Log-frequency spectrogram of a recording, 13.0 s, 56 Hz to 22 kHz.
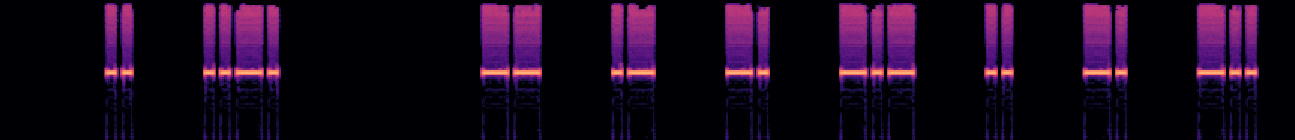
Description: Morse code, heard as a keyed tone, about 15 wpm, spaced as for 8 wpm, 1000 Hz. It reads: IF MANKIND
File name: qotdfiles / 8wpm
